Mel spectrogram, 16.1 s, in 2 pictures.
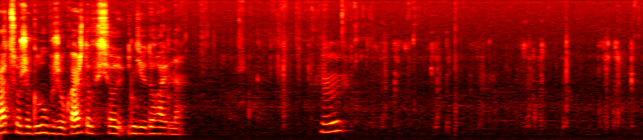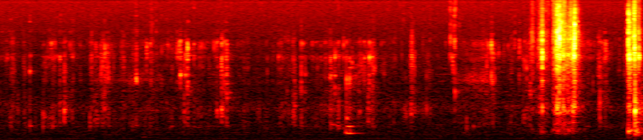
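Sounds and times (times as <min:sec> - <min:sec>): chewing pizza: 0:02.4 - 0:16.0
crust crunching: 0:14.5 - 0:16.0.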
